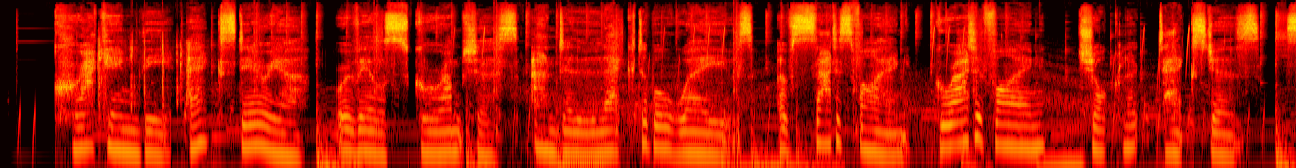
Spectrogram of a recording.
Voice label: Commercial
